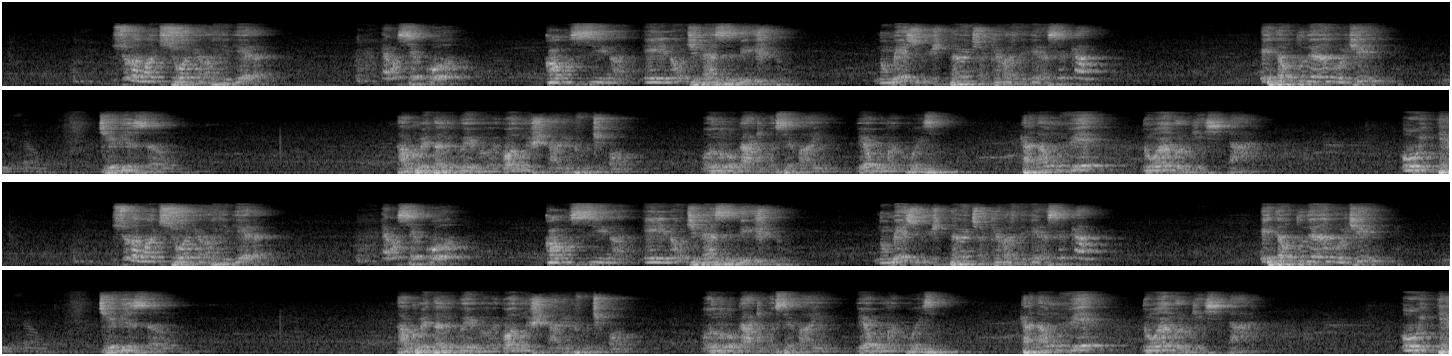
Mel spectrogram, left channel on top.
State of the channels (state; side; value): normal; both; correlation 0.35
